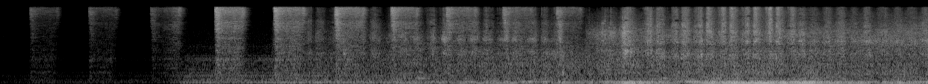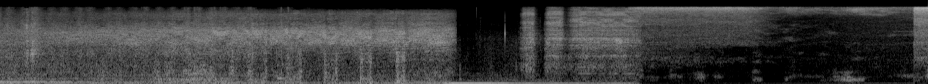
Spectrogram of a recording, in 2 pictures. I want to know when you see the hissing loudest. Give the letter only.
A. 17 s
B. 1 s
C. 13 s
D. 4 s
C.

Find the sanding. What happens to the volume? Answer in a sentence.
The loudness of the sanding goes up, then down.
